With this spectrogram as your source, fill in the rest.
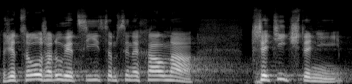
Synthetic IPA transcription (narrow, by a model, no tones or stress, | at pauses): t̪aɡʒɛt͡sɛlowraduvjɛt͡siːsɛmsɪnɛxalna | t̪r̝̥ɛciːt͡ʃt̪ɛɲiː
